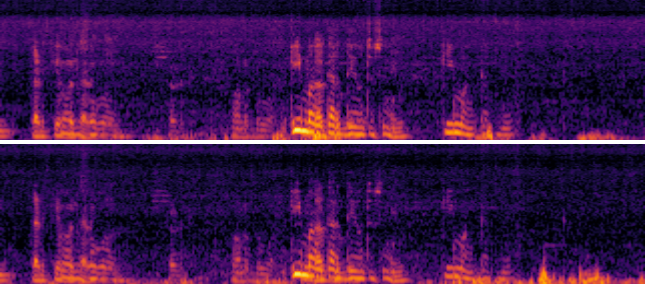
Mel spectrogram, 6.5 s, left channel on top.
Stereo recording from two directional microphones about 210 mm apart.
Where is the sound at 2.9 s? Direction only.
50° left (ahead or behind).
